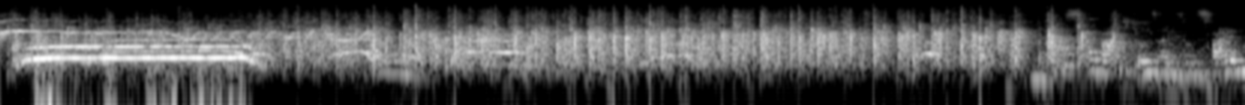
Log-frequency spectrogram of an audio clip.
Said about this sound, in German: Ich freue mich auf jeden Fall, dass ihr so zahlreich hier seid und lasst uns die Person an den Endgeräten zu Hause hören, wie viele wir sind. Macht einen großen Applaus für unseren heutigen Abend.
